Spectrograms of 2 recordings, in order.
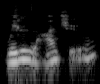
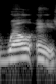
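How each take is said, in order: First: The name is said with Korean pronunciation. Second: The name is said with English pronunciation. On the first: "in Korean it's Willaju" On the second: "I'll just say it the English way"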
